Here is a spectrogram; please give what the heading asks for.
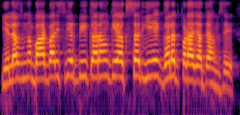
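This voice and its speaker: A man with a very high, bright voice leads a Quran recitation lesson. His tone is smooth and clear, and he drills each word slowly, asking questions and then answering them himself.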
